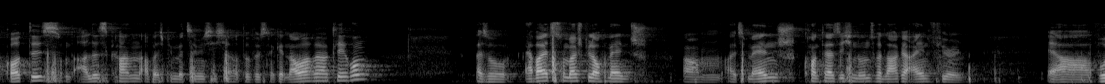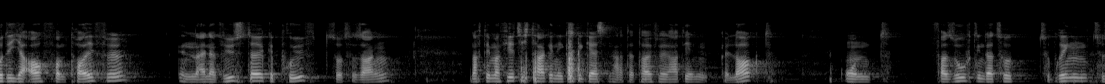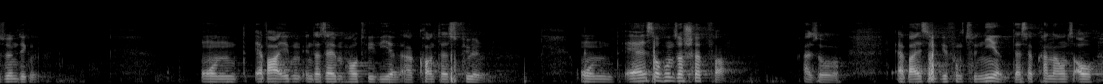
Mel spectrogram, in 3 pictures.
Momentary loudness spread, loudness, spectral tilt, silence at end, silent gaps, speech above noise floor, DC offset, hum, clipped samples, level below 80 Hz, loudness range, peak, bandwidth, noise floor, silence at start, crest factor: 13 LU; -32 LUFS; -4.5 dB/octave; 0 s; none; 33 dB; under 0.1%; none; under 0.1%; -74 dBFS; 5 LU; -10 dBFS; 7.6 kHz; -64 dBFS; 0 s; 24 dB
